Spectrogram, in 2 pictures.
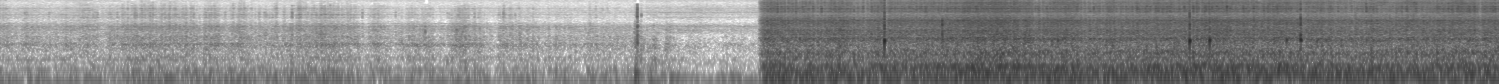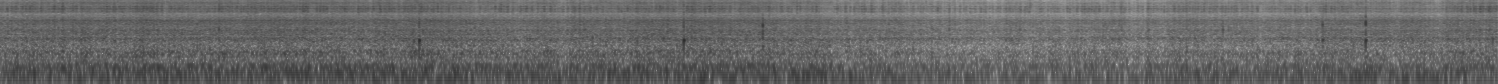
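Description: Faint sound for the first several seconds, then abruptly a motorcycle running on the road: a steady engine hum with a few sharp ticks.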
